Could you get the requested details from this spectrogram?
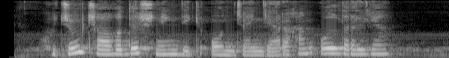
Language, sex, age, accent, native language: Uzbek, female, under 19, Toshkent shahri, Uzbek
